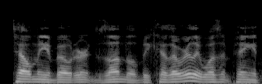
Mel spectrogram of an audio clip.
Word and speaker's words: Zundel: But how do you say his name again? – Zundel. – Right. Is that like tsunami? You know? – Yeah, something like that, yeah.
